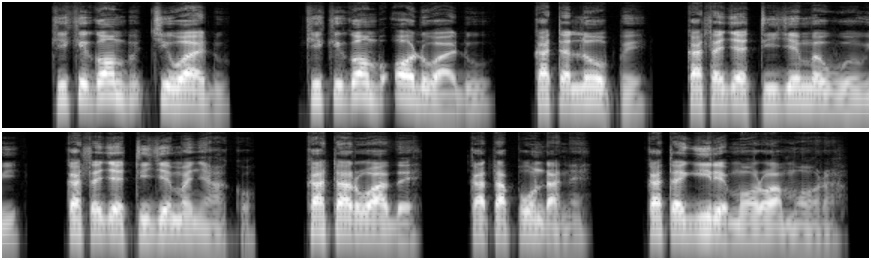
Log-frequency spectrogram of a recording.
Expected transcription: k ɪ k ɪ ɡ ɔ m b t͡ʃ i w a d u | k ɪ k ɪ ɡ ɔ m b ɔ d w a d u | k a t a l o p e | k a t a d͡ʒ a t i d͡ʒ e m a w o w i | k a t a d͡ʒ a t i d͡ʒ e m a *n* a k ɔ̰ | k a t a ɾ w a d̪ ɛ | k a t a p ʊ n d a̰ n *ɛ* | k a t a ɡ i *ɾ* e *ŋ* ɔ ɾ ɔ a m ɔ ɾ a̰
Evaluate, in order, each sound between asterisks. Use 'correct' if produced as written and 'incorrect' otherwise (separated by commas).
incorrect, correct, correct, incorrect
